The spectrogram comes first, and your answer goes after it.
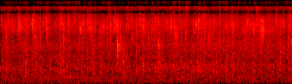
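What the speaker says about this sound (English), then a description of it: "And it is raining." Steady rain falls outside as a dense, even hiss of drops on surfaces, continuous and moderately close with no voices over it.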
